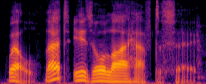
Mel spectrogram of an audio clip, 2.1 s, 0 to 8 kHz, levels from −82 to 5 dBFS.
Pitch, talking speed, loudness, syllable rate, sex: 120 Hz, 235 wpm, -16 LUFS, 4.6 syllables/s, male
